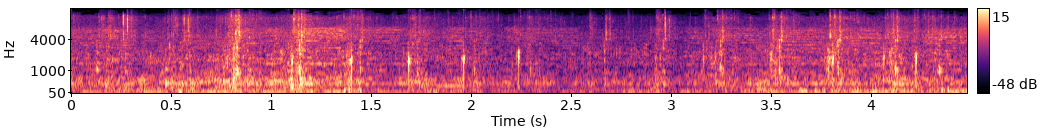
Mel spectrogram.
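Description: Stadium cheering music playing while the crowd in the stands claps along, with many sharp, uneven claps.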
